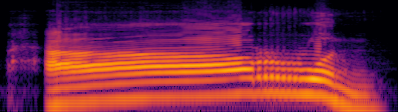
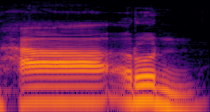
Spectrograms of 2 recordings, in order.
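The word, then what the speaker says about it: حارٌّ: Al-labanu harun. Nah, bacanya gitu ya, harun. Panjang, kemudian masuk. Jangan harun, harus ada tasydidnya.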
